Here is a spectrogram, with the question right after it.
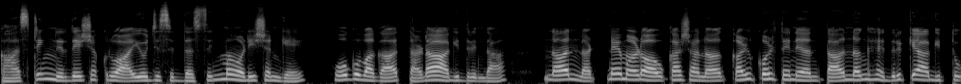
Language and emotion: Kannada, fearful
